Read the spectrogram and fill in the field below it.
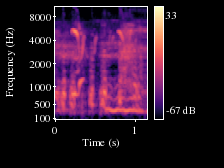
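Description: Newly hatched native chicks peep and cheep in a quick, close series of high chirps with short gaps between them.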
